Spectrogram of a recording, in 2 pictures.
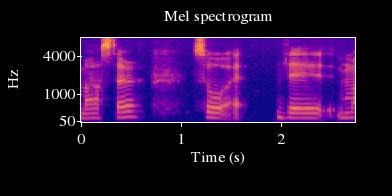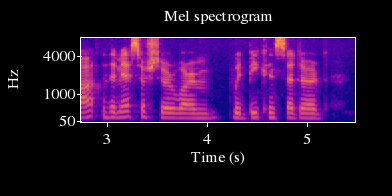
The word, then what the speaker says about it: wyrm: It's worm as in worm with a Y, so W-Y-R-M, yeah.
